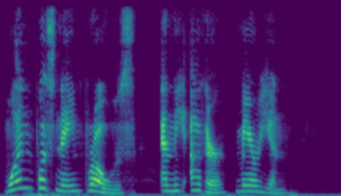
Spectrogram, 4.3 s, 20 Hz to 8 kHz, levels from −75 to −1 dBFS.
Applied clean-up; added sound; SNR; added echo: none; none; none; reverberation time 0.4 s.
